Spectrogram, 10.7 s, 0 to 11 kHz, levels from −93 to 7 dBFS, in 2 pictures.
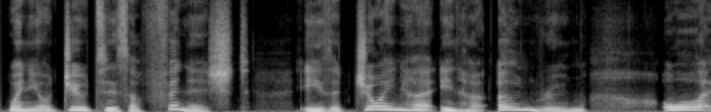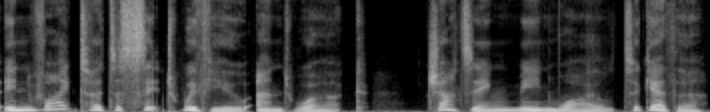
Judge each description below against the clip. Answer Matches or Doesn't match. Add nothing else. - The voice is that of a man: Doesn't match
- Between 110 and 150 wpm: Matches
